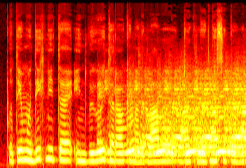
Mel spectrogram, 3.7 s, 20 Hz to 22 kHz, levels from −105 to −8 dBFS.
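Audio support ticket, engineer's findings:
Feedback howl from 1.46 s to end of speech clip. Tone near 400 Hz, loop repeating roughly every 400 ms, peaking about 4 dB above speech. Mic-to-speaker loop gaining each pass. Spectrogram: single bright horizontal band. Waveform: swelling envelope, not decaying.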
